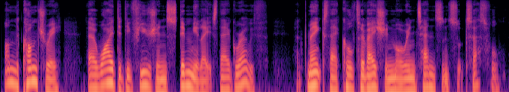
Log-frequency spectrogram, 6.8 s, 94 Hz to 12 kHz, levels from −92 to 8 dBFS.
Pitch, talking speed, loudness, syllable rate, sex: 115 Hz, 150 wpm, -21 LUFS, 5.6 syllables/s, male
